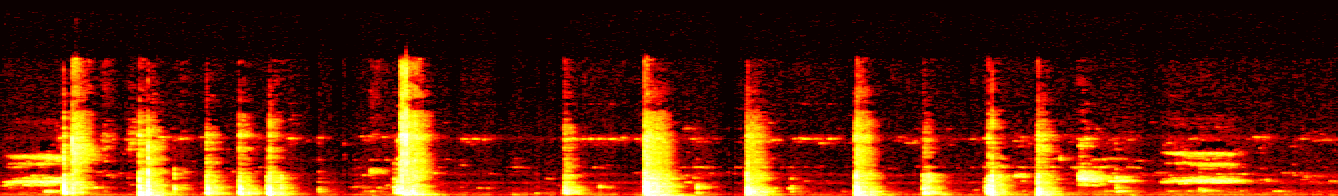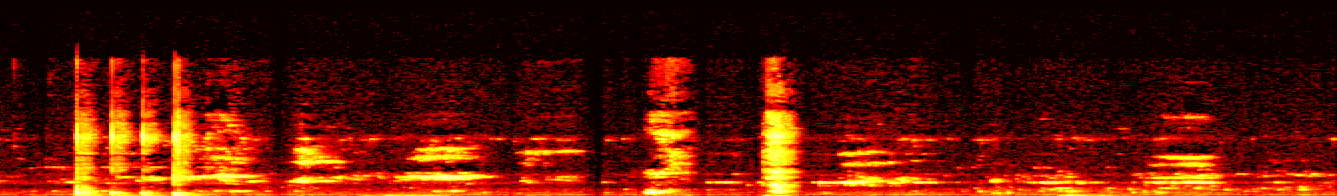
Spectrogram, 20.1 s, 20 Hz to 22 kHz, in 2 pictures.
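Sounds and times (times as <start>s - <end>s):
sharp taps and knocks: 0.5s - 2.3s, 4.2s - 8.1s.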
